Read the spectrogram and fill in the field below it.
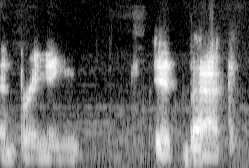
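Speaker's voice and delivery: muttering under the breath. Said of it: "more under my breath to the group".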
